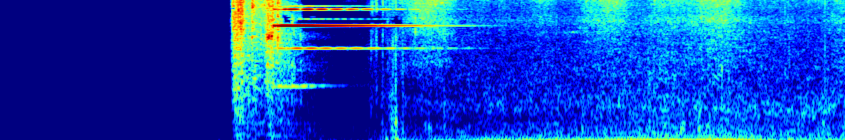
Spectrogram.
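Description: A second of silence, then outdoor sound cuts in: a cardboard box's flaps being handled over a strong low rumble that grows louder toward the end. There are thin high tones for about half a second at the start and a short crack about two seconds in.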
